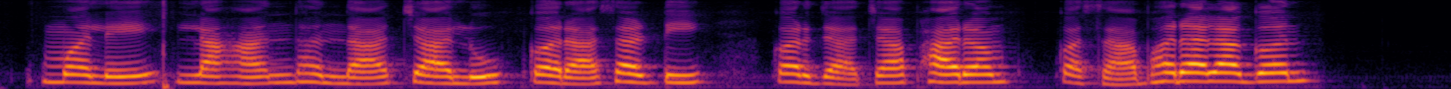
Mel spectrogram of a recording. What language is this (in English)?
Marathi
